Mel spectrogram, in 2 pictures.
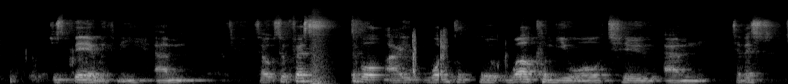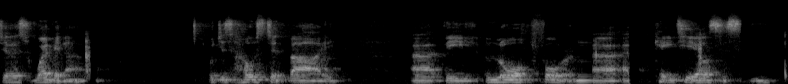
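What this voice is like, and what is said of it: Hoarse voice from a cold. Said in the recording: “I'm struggling a little bit with my voice this morning. ... I've got a bad cold and a sore throat.”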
